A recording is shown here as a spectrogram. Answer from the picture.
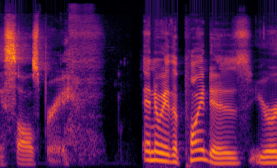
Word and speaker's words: Salisbury: strong here so so if you are local you would probably pronounce it saul's berry like we try to we try to up the class a little bit and we say salisbury anyway the point is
